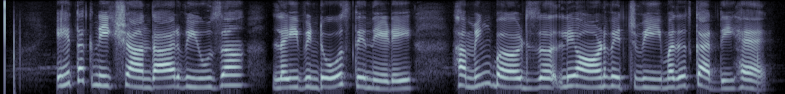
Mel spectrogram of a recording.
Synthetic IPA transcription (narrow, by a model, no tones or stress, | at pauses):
ɪːt̪əkniːkʃaːnd̪aːɾʋijuːzãː | ləiːʋɪ̃ɳɖoːzd̪eːneːɽeː | həmɪ̃ŋɡ̚bəːɾɖzlɪaːɳʋɪt͡ʃʋiːməd̪əd̪kəɾd̪iːɦɛː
